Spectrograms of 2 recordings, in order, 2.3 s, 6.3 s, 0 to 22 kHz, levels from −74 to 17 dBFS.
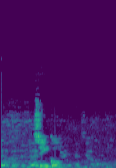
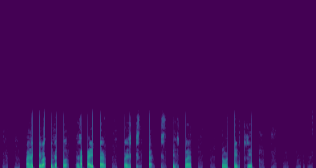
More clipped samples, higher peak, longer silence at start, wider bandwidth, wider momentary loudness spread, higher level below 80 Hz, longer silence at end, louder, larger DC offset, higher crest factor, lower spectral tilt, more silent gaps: neither; first, 0 dBFS vs -4 dBFS; second, 0.05 s vs 0.55 s; first, 9.6 kHz vs 7.8 kHz; first, 23 LU vs 14 LU; about the same, -54 dBFS vs -54 dBFS; second, 0.1 s vs 1.3 s; first, -14 LUFS vs -25 LUFS; neither; about the same, 18 dB vs 22 dB; second, -4 dB/octave vs -7 dB/octave; second, none vs 1.46-1.51 s, 2.38-2.48 s, 2.91-2.97 s, 3.39-3.45 s, 3.59-3.70 s, 4.13-4.20 s, 4.35-4.44 s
